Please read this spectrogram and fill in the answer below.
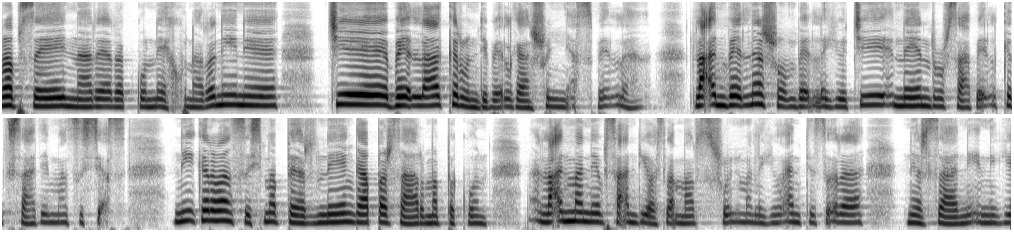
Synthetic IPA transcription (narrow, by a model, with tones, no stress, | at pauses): ɾa˦bze˧jna˧ɾe˧ɾa˧ko˧ne˧xna˨ɾa˦ni˧ni˧ | t͡ʃi˦be˧la˦ka˦ɾu˨nd̪i˨be˨lɡa˧nʂu˦ɲːa˨sbe˨la˧ | la˨ʔnbe˧lne˦ɾʂu˨nbe˨la˧ju˧t͡ʃi˦ne˧˦nɾu˧ɾz̥a˨be˨lke˦d̪ɾz̥a˨d̪i˧ma˦nzi˧sja˨sni˧ka˦ɾa˦ba˦nzi˨sma˦pe˨ɾne˦ŋɡa˦pa˦ɾza˨ɾma˦pe˨ko˨nla̰˨ʔnma˦ni˧bsa̰˨nd̪jo˧sla˨ʔma˧ɾʂu˧nma˦la˨ju˧a˦nt̪e˧za˧ɾa˦ni˧ɾza˨ni˧ni˧˦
